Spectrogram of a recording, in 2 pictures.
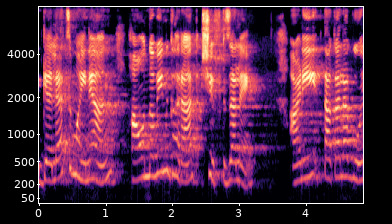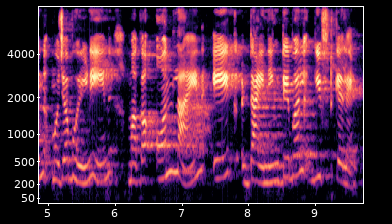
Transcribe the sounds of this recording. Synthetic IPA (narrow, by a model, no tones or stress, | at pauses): ɡɛljat͡sməɦinjanhãwnəʋiːnɡʱəɾãt̪ɕifʈd͡zʱalɛ̃ | aɽ̃it̪akalaɡuːnm̤əd͡ʑʱjabʱəjɳiːnm̤akaɔnlainekɖajniŋɡʈebəlɡifʈkelɛ̃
